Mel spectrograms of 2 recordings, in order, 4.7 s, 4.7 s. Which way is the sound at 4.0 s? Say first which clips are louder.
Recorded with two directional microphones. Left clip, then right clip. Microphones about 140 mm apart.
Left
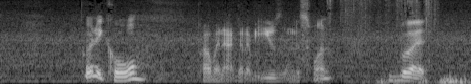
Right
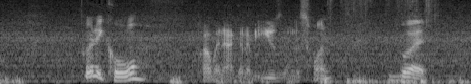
Left 2 dB; 50° left (ahead or behind).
